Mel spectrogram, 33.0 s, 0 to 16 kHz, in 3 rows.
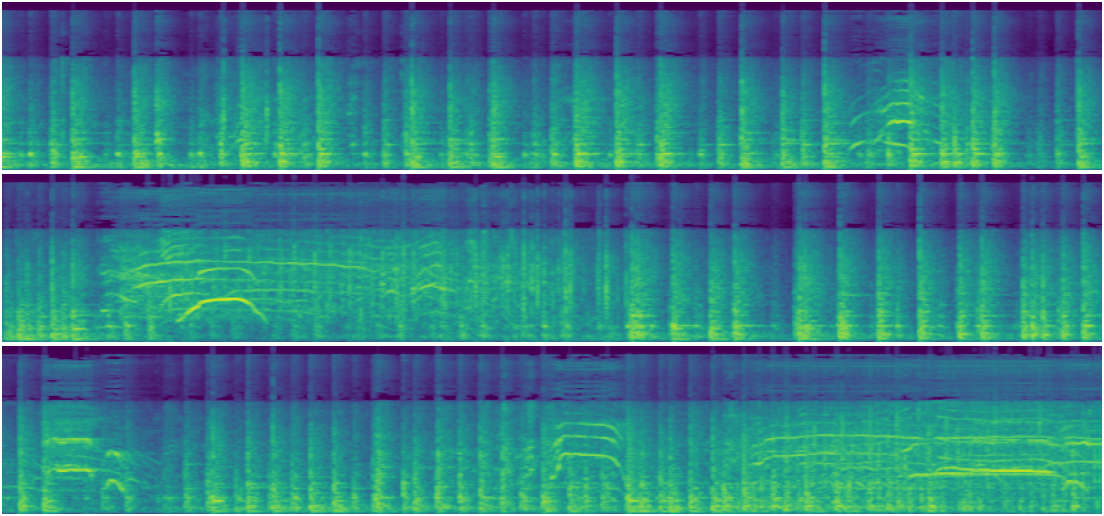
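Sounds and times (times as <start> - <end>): drums beaten with sticks: 0.0 - 33.0.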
